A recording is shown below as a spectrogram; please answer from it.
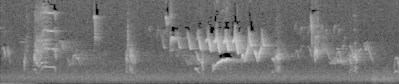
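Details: Gray catbird singing a jumbled run of varied squeaky, warbled notes. A quick series of rising and falling phrases peaks near the middle, with scattered faint bird notes around it.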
